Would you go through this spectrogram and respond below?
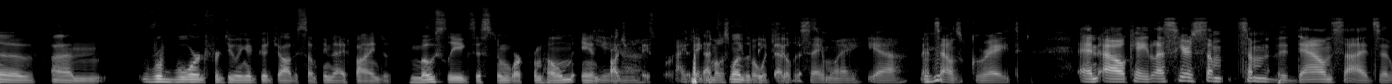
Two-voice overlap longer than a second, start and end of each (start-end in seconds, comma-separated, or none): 5.9-8.2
